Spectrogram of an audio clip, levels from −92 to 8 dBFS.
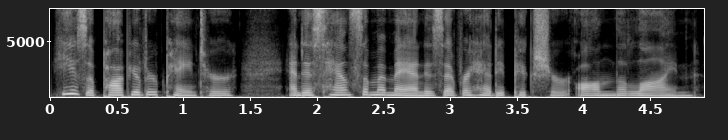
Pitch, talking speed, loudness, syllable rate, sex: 190 Hz, 220 wpm, -20 LUFS, 5.9 syllables/s, female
